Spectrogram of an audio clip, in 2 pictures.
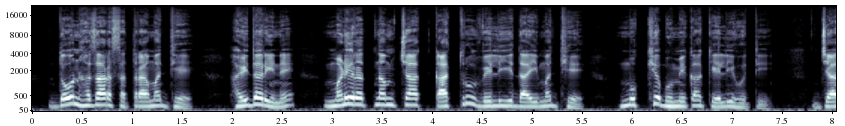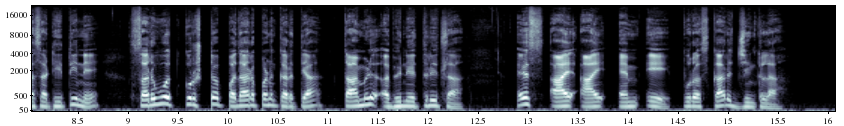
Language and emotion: Marathi, neutral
